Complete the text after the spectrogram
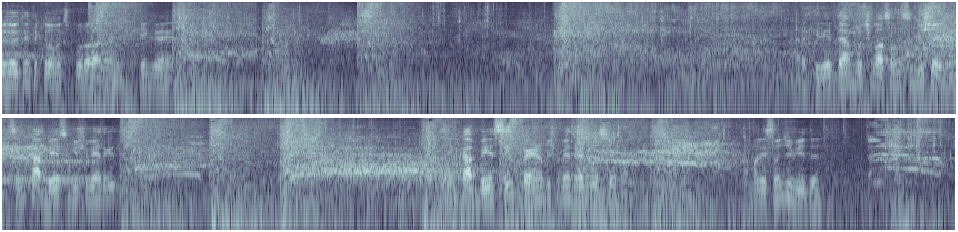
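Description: A young man talks with animation into a microphone, close up.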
